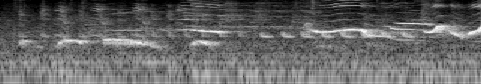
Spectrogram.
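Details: Pet Black-throated laughingthrush song used to prompt other birds: low mellow warbled notes first, then higher rising slurred whistles that build in loudness toward the end.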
